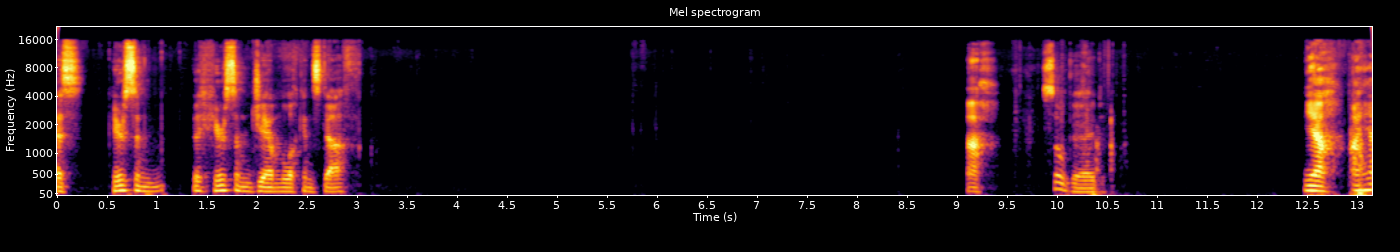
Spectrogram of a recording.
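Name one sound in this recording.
A man talks casually into a close microphone, in short bursts.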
